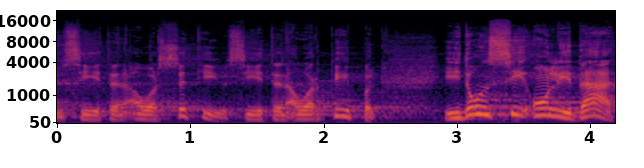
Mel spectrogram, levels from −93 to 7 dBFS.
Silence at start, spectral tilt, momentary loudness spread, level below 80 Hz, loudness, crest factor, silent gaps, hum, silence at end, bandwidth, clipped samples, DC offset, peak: 0 s; -4 dB/octave; 11 LU; -76 dBFS; -35 LUFS; 18 dB; none; none; 0 s; 16.5 kHz; under 0.1%; under 0.1%; -16 dBFS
